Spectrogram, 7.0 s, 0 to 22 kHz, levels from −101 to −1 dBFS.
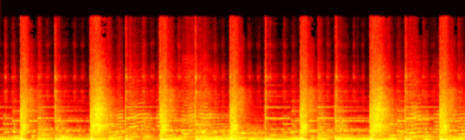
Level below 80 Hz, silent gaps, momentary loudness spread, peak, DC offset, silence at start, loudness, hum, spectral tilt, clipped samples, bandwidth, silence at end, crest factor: -28 dBFS; none; 7 LU; -4 dBFS; under 0.1%; 0 s; -22 LUFS; none; -3.5 dB/octave; under 0.1%; over 20 kHz; 0 s; 18 dB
